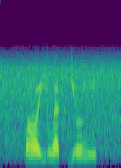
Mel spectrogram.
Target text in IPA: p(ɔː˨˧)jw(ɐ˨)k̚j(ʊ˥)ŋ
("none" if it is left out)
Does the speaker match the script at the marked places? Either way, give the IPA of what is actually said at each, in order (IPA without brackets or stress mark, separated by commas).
ɔː˨˧, ɐ˨, ʊ˨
